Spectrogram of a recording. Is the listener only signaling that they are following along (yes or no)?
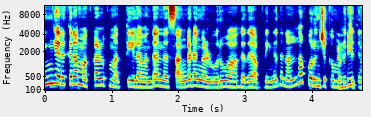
no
